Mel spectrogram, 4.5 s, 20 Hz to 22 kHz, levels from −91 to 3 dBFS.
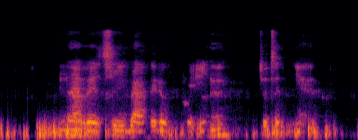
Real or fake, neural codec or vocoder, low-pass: fake; codec, 44.1 kHz, 2.6 kbps, SNAC; 9.9 kHz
